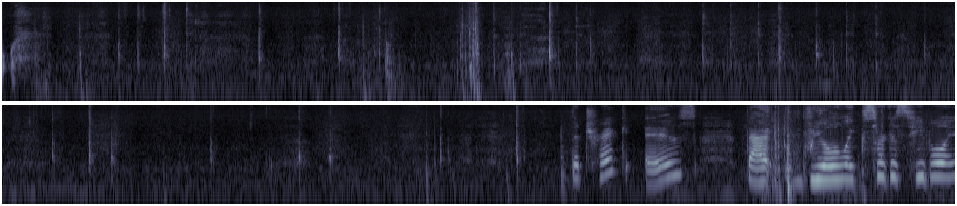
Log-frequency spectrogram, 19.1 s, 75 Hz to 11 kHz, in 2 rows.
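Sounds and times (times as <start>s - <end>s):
balls landing in palms: 17.2s - 17.7s.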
